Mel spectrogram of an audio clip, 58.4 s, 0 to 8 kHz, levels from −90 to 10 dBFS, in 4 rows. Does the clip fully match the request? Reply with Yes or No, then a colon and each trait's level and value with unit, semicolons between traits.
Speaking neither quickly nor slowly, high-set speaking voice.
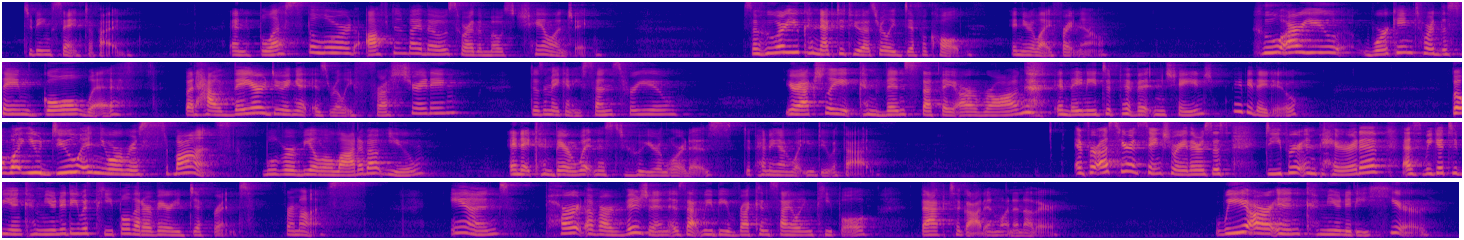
Yes: average, 150 wpm; high, 215 Hz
